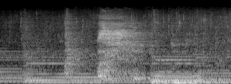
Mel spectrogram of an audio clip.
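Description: Held keyboard chords in steady sustained tones, the chord changing about a quarter second in and again near the end, with a brief hiss about a second in.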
